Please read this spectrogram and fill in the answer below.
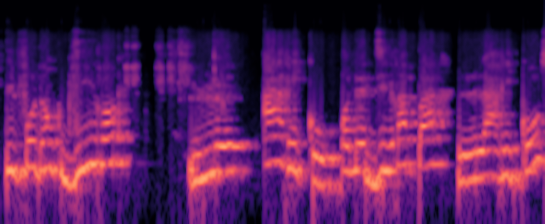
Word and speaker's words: haricot: Commençons avec le premier mot haricot. Puisque la consonne H en initial de ce mot est aspirée, nous ne devons pas élarticle le Il faut donc dire le haricot.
